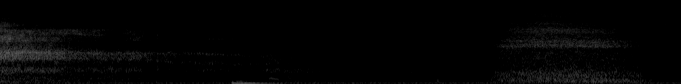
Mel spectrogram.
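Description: A person breathing out during a guided breathing exercise with arms raised, heard as a long, close, airy exhale after a stretch of soft, quieter breath.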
